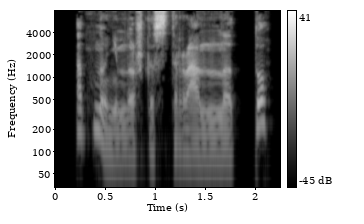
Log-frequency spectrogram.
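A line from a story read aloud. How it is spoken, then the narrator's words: Calm. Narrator (Russian): спокойно проговорил клерк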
